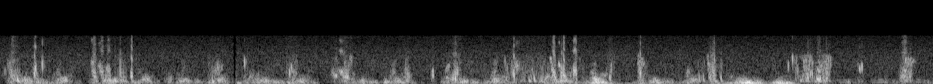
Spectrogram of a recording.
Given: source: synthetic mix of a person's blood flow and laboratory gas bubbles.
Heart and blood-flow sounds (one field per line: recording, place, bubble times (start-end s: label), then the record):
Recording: Doppler ultrasound of blood flow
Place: precordium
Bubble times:
0.04-0.28 s: bubbles
0.31-0.46 s: bubbles
0.90-1.37 s: bubbles
2.08-2.24 s: bubbles
2.42-2.48 s: bubbles
2.85-2.98 s: bubbles
3.30-3.54 s: bubbles
4.03-4.12 s: bubbles
4.30-4.37 s: bubbles
4.44-4.62 s: bubbles
5.02-5.80 s: bubbles
6.07-6.16 s: bubbles
6.36-6.45 s: bubbles
6.95-7.25 s: bubbles
7.85-8.33 s: bubbles
8.57-8.66 s: bubbles
8.98-9.17 s: bubbles
From the record:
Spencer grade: 3 (all of the cardiac periods contain showers or single bubble signals, but not dominating or overriding the cardiac motion signals)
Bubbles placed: only in the low amplitude regions of the cardiac cycle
